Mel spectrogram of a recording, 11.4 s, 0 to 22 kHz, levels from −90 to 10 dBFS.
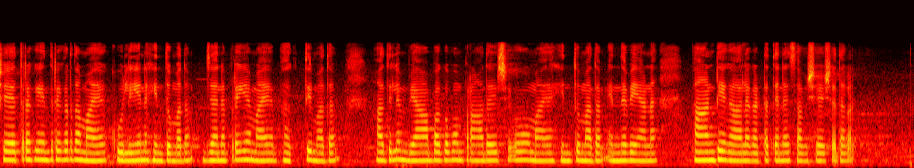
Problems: none marked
